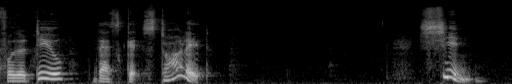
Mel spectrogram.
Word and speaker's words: 信: ado let's get started shin shin fourth tone the tone goes down shin to believe the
